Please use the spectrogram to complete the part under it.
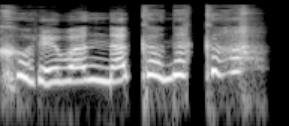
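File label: healed, Japanese; pom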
